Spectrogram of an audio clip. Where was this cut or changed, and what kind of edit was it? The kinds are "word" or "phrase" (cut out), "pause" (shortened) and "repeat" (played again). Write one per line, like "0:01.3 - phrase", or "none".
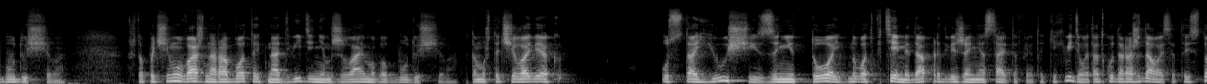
none

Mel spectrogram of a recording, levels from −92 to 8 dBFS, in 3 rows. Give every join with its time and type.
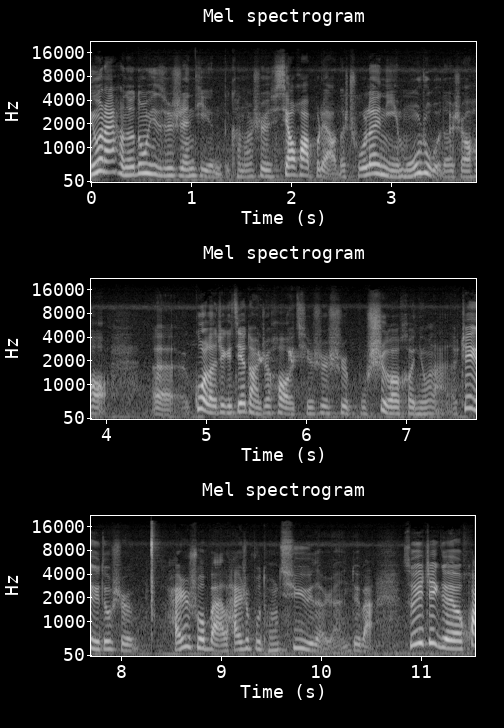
none

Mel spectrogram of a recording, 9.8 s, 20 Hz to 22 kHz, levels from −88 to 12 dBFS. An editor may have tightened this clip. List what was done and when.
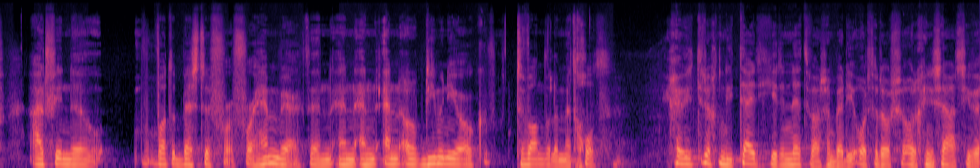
none

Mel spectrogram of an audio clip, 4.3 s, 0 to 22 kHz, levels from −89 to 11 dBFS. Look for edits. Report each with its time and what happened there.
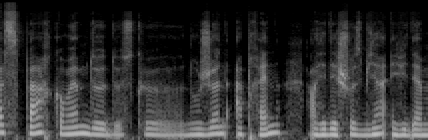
0:03.0 - pause

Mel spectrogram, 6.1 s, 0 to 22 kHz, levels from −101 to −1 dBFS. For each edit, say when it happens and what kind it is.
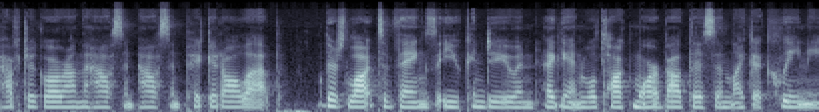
0:01.0 - repeat
0:02.3 - pause
0:02.9 - word

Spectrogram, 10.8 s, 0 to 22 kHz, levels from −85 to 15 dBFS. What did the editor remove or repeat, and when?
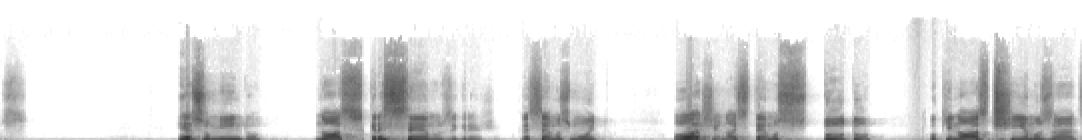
0:09.9 - word

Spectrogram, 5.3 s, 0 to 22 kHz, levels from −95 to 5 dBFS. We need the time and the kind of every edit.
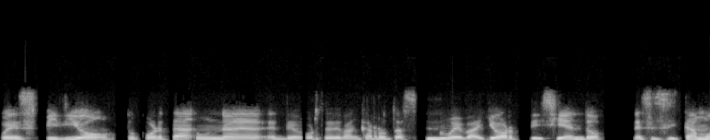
0:01.1 - word
0:01.5 - word
0:02.3 - word
0:03.1 - word

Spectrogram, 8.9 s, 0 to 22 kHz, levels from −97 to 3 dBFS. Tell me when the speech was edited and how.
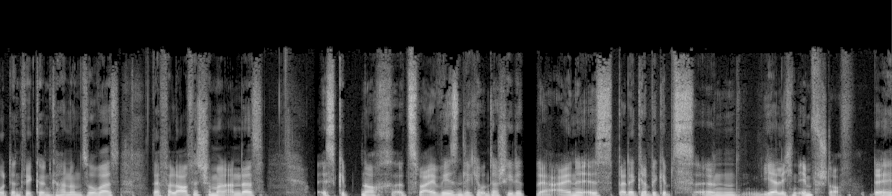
none

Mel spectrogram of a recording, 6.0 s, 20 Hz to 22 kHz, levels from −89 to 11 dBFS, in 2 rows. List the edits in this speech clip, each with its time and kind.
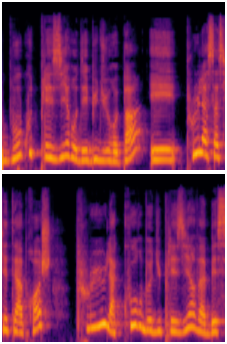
none

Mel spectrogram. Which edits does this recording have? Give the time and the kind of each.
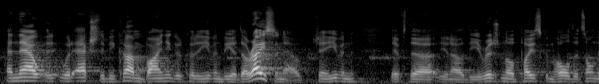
none

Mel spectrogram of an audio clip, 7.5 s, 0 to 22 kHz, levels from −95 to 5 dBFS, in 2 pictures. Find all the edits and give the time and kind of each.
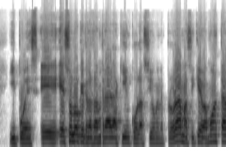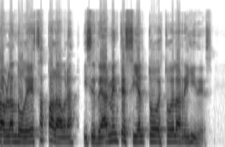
0:01.7 - word
0:05.1 - pause

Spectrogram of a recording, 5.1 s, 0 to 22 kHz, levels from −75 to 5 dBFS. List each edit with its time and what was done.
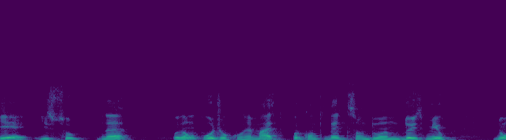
none

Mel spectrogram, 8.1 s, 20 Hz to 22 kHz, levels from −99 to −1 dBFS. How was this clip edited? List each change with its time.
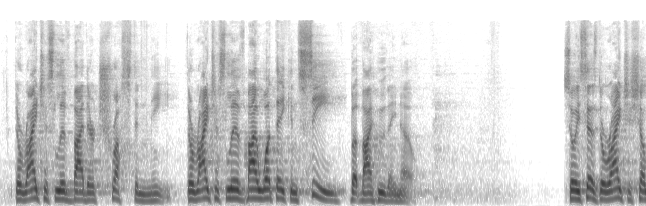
0:02.2 - pause
0:03.0 - word
0:04.3 - pause

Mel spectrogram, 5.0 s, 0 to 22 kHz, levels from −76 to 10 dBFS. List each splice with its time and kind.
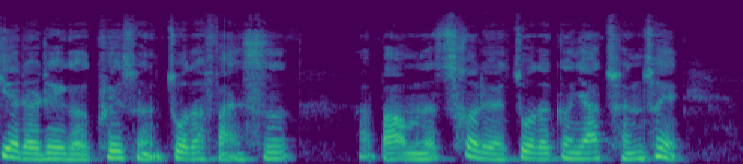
none

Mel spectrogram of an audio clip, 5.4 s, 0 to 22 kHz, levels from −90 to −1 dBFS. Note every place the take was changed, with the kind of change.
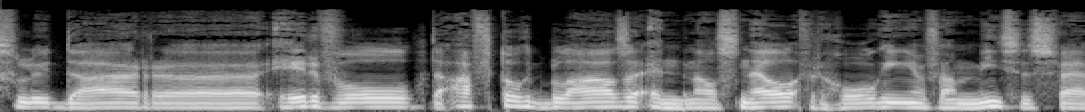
0:02.1 - word
0:03.4 - word
0:04.0 - word

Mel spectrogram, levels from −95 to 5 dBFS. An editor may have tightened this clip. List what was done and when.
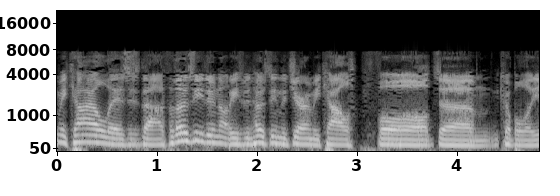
0:01.7 - word
0:02.9 - word
0:03.8 - word

